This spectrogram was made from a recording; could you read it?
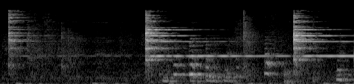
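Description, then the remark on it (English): An old, disused bell hanging in a room of a house rings out three times at an even, unhurried pace, each loud, bright strike leaving a shimmering metallic tone that fades before the next. “Soon, it rang out loudly, and so did every bell in the house.”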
